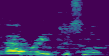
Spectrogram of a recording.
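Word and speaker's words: Loury: because it's a mixed population my name is Lowry spelled l r y but pronounced as if it were l w e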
